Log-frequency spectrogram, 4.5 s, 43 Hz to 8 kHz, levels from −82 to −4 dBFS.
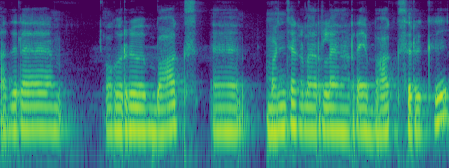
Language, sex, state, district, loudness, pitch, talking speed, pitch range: Tamil, male, Tamil Nadu, Kanyakumari, -20 LUFS, 140 Hz, 105 wpm, 140-145 Hz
